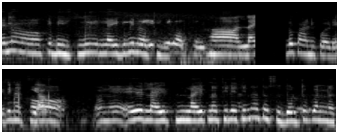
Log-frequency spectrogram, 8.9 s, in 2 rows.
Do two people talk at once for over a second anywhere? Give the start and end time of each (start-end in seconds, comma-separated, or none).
none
